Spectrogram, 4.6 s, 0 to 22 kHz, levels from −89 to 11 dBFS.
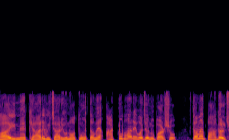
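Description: Concealed Bluetooth headset packet loss occurs at 0.69 s in this speech recording, which comes through a wideband mSBC headset link that caps the band at 8 kHz with light graininess. About 15 ms of audio went missing between headset and phone, consistent with two lost packets. The receiver filled the gap by repeating the best-matching recent stretch of waveform, with at most a brief buzzy smear and slight warble as real audio resumes.

Dropped buffer (overrun) faults are heard as a sudden jump forward in the speech at 0.85, 1.71, 2.39 and 3.67 s. Three lose roughly a tenth of a second, and the one at 1.71 s loses closer to 150 ms. There is no silence, because the surrounding audio is spliced directly together. The likely cause is the recording software failing to collect its samples before the hardware overwrote them, so whole chunks vanish and can clip part of a word.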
